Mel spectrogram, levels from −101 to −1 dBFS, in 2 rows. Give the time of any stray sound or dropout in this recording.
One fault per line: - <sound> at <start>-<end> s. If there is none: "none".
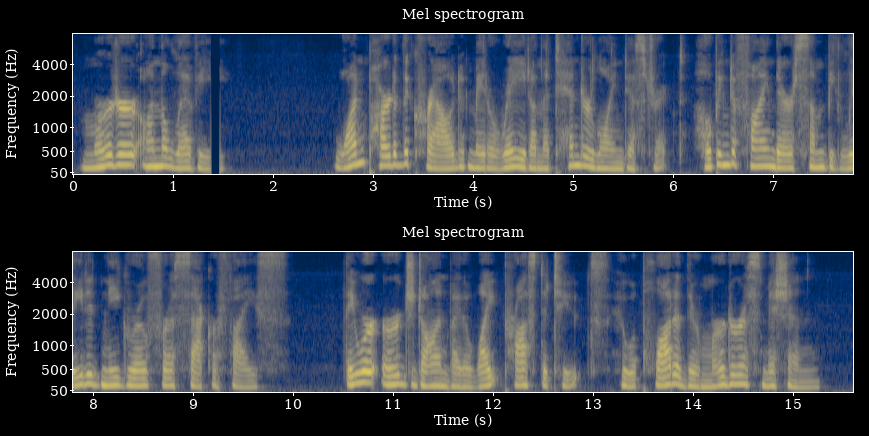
- dropout at 1.4-1.5 s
